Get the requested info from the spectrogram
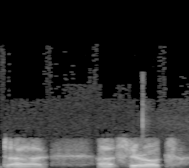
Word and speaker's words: Sephiroth: And the cross maps to such a degree that it like calls out the different Sefirot, or Sephiroth is how I hear most people pronounce it, like on the tree by virtue of the die cut that's basically containing the cover within a cover.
